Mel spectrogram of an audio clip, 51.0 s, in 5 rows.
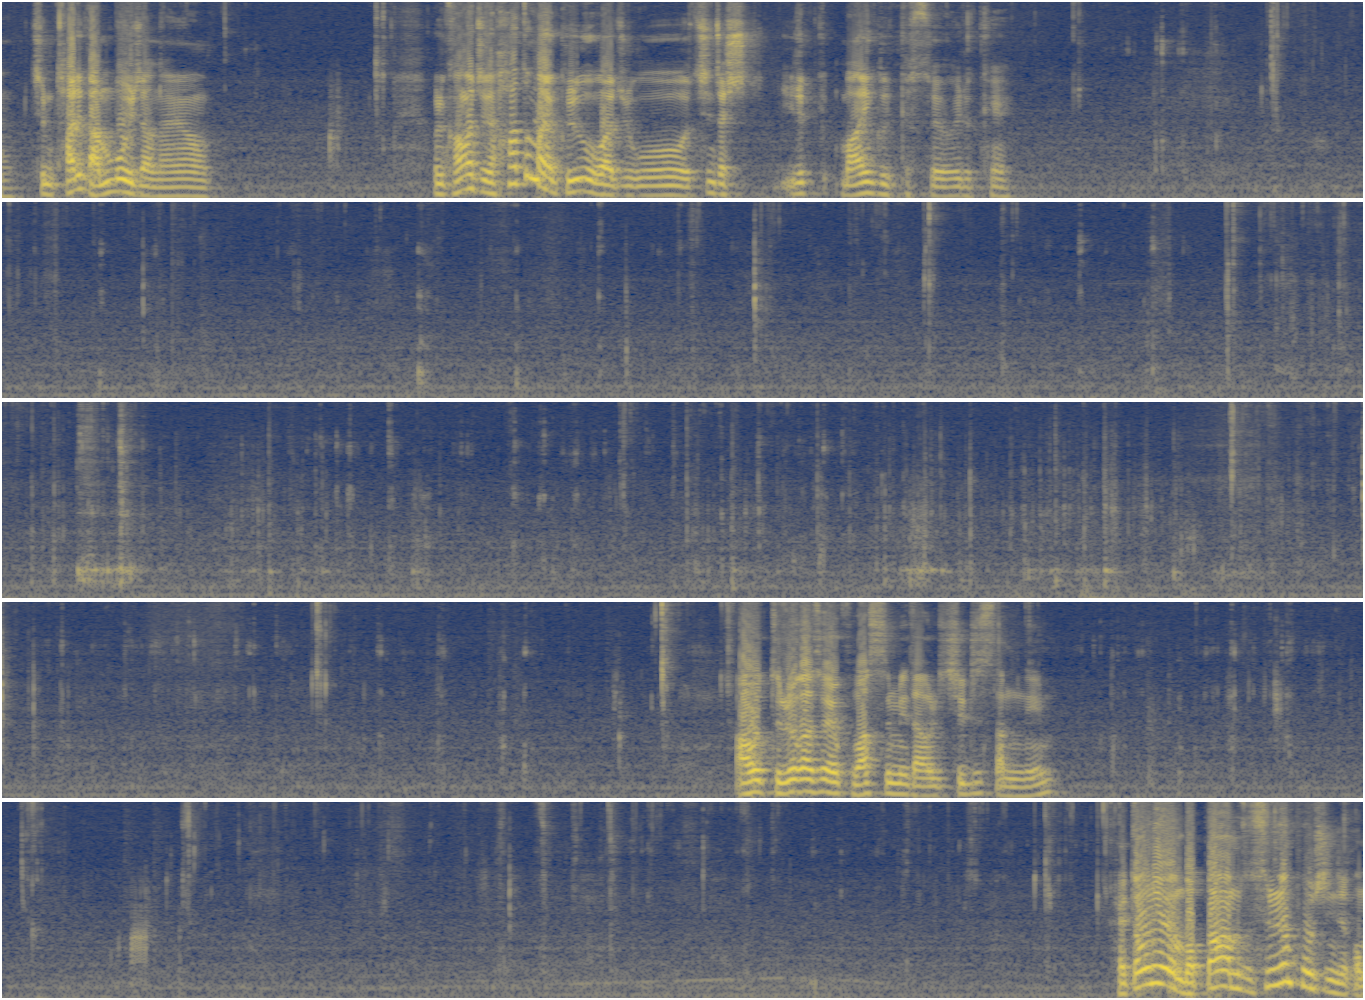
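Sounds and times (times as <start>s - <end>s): chewing and biting toast: 8.0s - 36.1s, 38.6s - 49.2s
small crunches and clicks: 13.3s - 35.7s.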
